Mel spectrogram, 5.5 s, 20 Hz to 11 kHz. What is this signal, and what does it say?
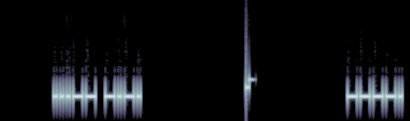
Morse code, heard as a keyed tone, about 28 wpm, 700 Hz. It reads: 3 C 9
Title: Single-Letter Single-Number 28wpm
